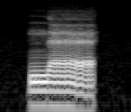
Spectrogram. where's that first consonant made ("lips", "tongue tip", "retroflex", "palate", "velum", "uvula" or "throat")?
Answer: tongue tip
